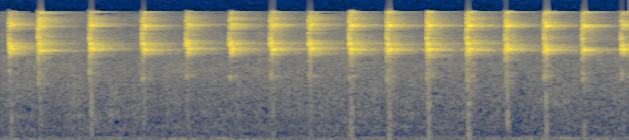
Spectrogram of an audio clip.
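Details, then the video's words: Fast ngekek song from an excited lovebird calling rivals: a steady, rapid run of sharp, shrill chips, around five per second, evenly spaced and uniform in pitch. "Emosi tinggi.!! Lb ngetik NGEKEK koek memanggil lawan komplit"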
